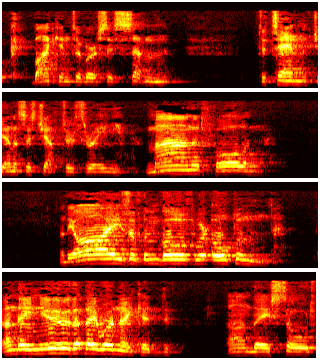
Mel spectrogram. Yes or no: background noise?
no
